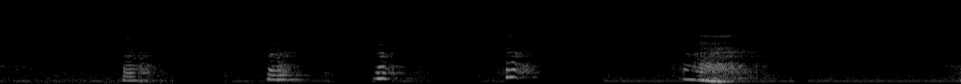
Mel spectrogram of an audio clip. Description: Some sneezes: Stifles, half stifles, not stifled.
